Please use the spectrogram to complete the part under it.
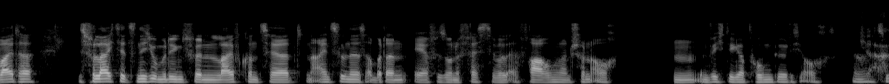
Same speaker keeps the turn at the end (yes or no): no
